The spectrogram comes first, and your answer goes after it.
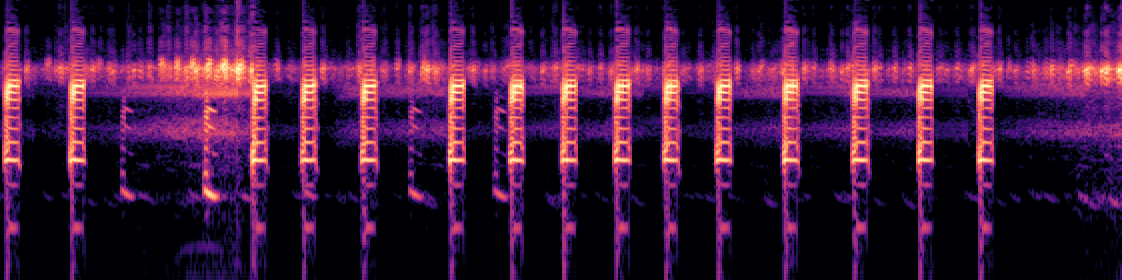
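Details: American green tree frog (Hyla cinerea) calling at night at the University of Mississippi Field Station: loud, nasal honking notes repeated about every half second, around nineteen in the stretch, over a steady high chorus of other frogs and insects.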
